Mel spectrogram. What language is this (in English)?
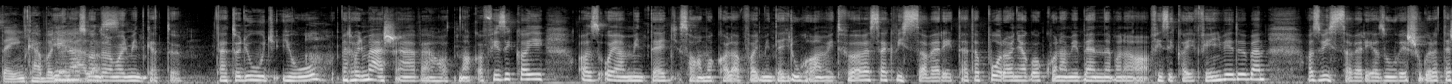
Hungarian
